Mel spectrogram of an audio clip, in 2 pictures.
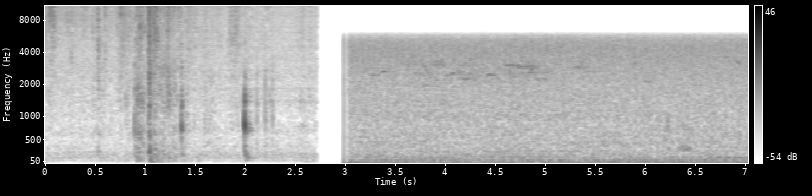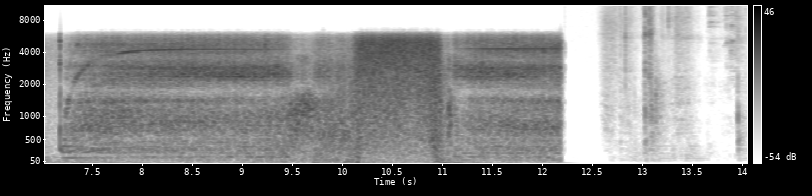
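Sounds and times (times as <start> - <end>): shop vacuum running: 4.7 - 12.2.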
